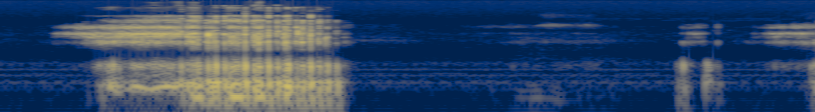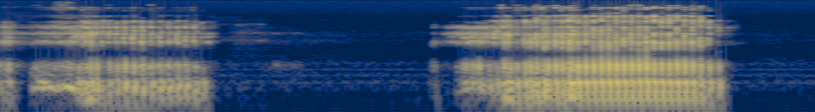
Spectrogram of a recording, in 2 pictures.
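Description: Loud rattling snores with each breath in, three over about eight seconds, with quiet pauses between; snoring in a flat-faced dog.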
